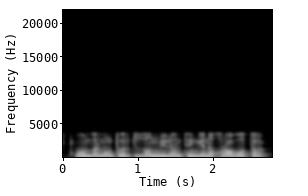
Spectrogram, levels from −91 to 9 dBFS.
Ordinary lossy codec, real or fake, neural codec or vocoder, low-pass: none; fake; codec, 16 kHz, 2 kbps, FunCodec, trained on LibriTTS, 25 frames a second; 3.6 kHz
